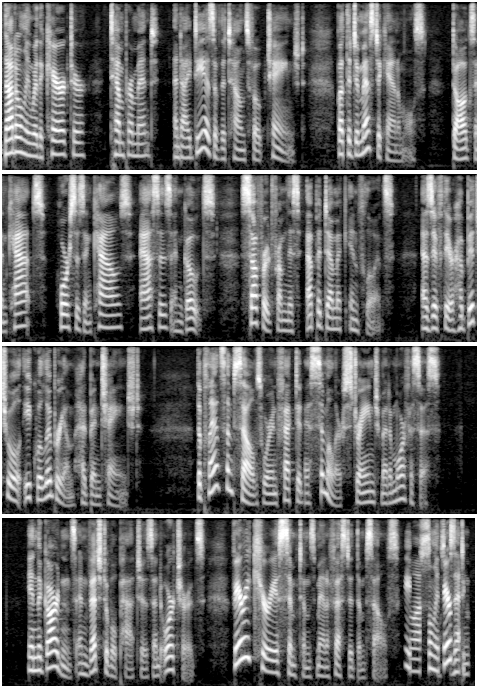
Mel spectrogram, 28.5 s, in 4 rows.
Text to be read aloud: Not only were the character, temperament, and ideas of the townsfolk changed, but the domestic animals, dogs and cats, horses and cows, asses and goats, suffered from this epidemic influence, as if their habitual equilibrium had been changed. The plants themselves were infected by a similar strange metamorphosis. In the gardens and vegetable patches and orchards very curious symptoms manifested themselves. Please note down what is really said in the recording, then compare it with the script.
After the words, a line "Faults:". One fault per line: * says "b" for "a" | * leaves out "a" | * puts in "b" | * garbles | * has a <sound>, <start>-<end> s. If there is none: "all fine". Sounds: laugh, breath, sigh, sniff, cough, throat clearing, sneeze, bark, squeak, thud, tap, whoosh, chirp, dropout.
Not only were the character, temperament, and ideas of the townsfolk changed, but the domestic animals, dogs and cats, horses and cows, asses and goats, suffered from this epidemic influence, as if their habitual equilibrium had been changed. The plants themselves were infected a similar strange metamorphosis. In the gardens and vegetable patches and orchards very curious symptoms manifested themselves. [garbled]
Faults:
* leaves out "by"
* garbles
